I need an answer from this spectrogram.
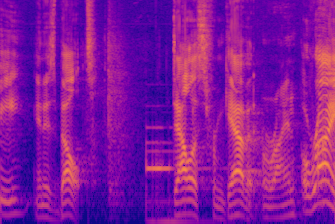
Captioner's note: buzzer dinging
